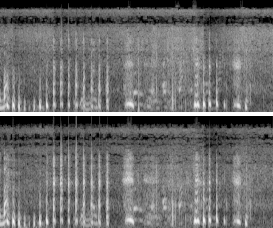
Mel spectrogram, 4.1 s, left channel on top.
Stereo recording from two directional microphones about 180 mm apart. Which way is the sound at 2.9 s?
30° right (ahead or behind).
